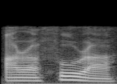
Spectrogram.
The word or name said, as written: Arafura Sea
